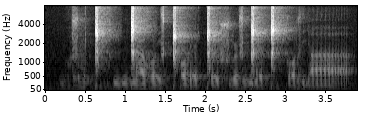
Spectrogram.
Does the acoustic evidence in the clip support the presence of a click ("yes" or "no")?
yes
